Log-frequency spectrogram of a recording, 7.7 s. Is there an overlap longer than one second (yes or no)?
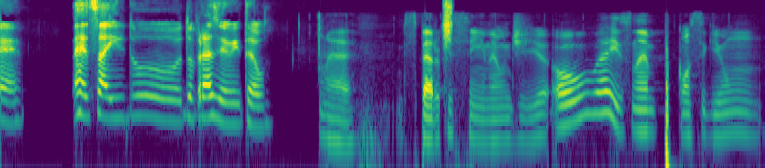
no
